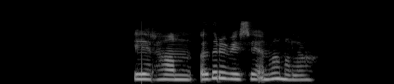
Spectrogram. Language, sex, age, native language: Icelandic, female, 30-39, Icelandic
